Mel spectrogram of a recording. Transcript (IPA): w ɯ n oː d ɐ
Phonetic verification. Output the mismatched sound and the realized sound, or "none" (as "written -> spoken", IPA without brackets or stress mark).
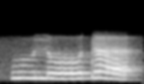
ɯ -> u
